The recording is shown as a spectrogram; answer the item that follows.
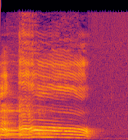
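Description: A person imitates a rooster crowing, voicing one loud, close, drawn-out crow with a rising start and a falling, cut-off end.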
